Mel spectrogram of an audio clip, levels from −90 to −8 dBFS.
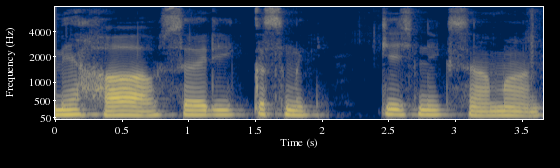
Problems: constant background noise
